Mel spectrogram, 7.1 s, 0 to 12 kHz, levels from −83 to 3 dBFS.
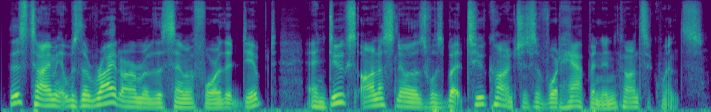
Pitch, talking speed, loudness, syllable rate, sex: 120 Hz, 200 wpm, -18 LUFS, 5.6 syllables/s, male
